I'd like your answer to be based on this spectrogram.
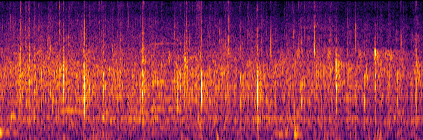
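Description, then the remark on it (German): An audience claps steadily for about four seconds, a dense patter of many hands with small sharp peaks, fairly even in loudness throughout and with no voices standing out. “Gebt ihm nochmal einen kleinen Applaus.”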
